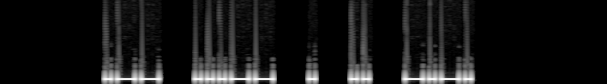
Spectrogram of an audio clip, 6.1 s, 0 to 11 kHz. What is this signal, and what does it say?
Morse code, heard as a keyed tone, about 20 wpm, spaced as for 15 wpm, 700 Hz. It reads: W3EIC
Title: 179 Lesson 29g - Slash - Call Signs 20wpm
